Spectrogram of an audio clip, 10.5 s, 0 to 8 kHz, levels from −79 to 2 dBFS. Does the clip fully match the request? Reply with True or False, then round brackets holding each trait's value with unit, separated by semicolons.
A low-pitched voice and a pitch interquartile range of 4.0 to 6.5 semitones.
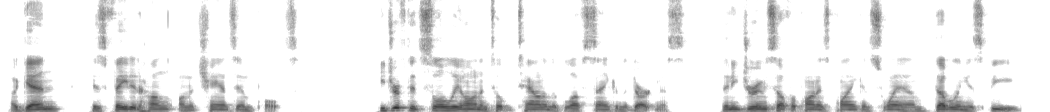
False (110 Hz; 3.4 semitones)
